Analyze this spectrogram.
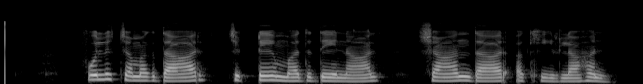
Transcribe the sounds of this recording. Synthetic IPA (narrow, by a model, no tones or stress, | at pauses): pʰʊlt͡ʃəməkd̪aːɾ | t͡ʃɪʈːeːməd̪d̪eːnaːl | ʃaːnd̪aːɾəkʰiːɾlaːɦən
